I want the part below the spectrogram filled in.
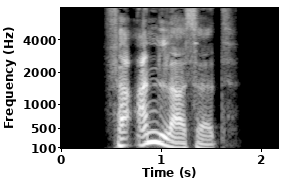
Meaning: second-person plural subjunctive I of veranlassen
- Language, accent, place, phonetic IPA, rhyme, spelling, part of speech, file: German, Germany, Berlin, [fɛɐ̯ˈʔanˌlasət], -anlasət, veranlasset, verb, De-veranlasset.ogg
